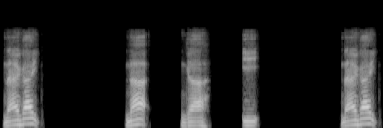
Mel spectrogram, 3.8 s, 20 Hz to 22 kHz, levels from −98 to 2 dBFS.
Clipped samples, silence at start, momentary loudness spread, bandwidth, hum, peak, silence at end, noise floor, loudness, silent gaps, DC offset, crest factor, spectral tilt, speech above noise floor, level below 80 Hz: under 0.1%; 0.05 s; 12 LU; 8.8 kHz; none; -10 dBFS; 0.05 s; under -90 dBFS; -26 LUFS; 0.45-1.23 s, 1.51-1.78 s, 2.13-2.41 s, 2.61-3.38 s; under 0.1%; 18 dB; -5 dB/octave; over 67 dB; -58 dBFS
